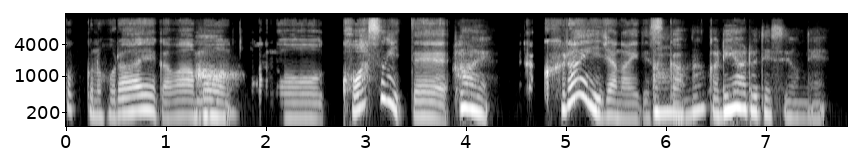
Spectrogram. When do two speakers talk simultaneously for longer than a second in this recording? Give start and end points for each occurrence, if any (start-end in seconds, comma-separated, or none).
none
